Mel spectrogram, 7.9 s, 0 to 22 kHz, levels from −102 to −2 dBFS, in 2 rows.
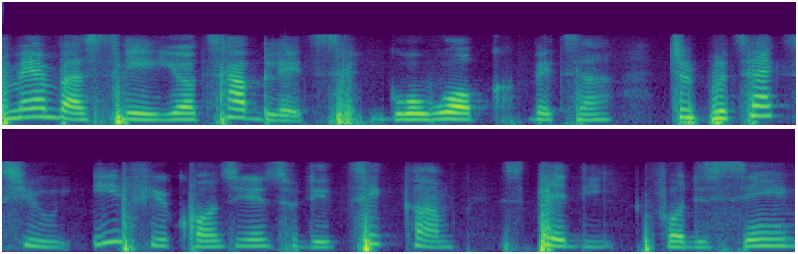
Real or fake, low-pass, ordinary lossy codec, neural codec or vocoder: fake; 7.2 kHz; AAC, 48 kbps; codec, 16 kHz, 0.8 kbps, ZipCodec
